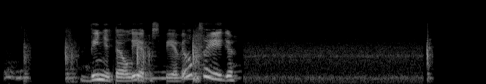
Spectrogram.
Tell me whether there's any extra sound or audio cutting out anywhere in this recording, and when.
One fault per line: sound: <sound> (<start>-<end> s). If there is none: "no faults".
no faults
